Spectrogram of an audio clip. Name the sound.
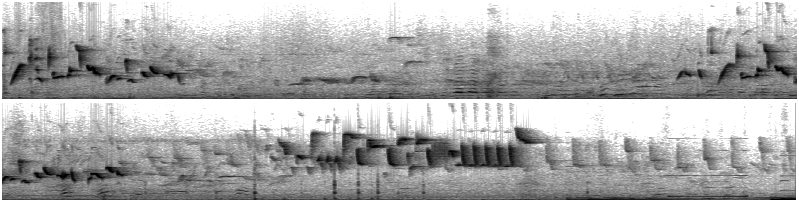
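bird chirping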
